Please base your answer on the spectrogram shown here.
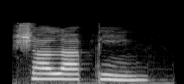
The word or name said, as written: Shaliapin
